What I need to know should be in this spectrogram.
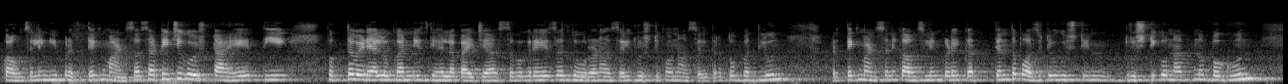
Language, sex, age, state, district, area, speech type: Marathi, female, 45-60, Maharashtra, Pune, urban, spontaneous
